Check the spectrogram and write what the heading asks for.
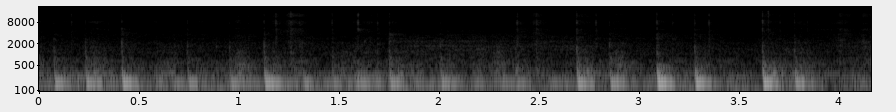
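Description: Marker pen writing on paper: a quick, irregular run of short strokes and taps as words are handwritten.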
